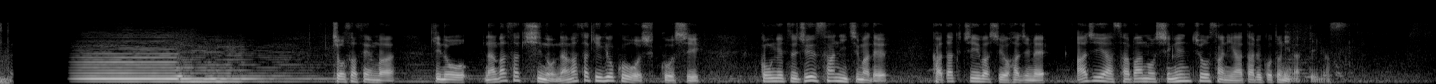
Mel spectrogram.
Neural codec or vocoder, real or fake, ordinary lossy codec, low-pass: codec, 16 kHz, 6 kbps, DAC; fake; none; 7.2 kHz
